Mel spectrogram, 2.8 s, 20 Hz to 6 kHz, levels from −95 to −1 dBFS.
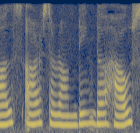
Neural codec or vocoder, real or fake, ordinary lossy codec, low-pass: none; real; MP3, 32 kbps; 5.4 kHz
